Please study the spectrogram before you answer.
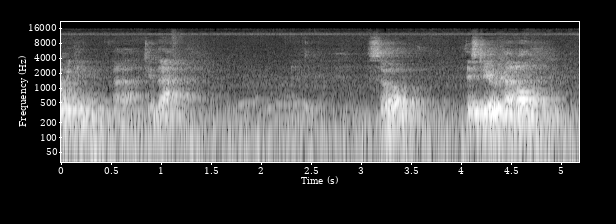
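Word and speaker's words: istioctl: So Istio Cuddle, I'm going to go with the Cuddle pronunciation like Kelsey Hightower does for kubectl.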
